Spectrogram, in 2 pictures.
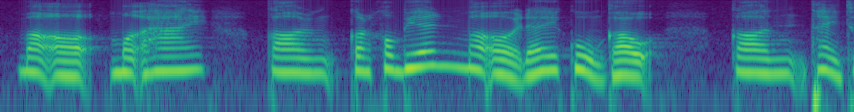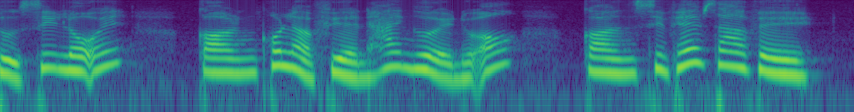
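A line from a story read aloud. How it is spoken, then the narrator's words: Timid, frightened stammer. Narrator (Vietnamese): Vẫn điều bộ ngây thơ, sợ hãi đó, cô ta cúi đầu xuống lắp bắp nói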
